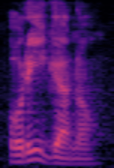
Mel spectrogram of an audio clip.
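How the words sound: It is said with an Italian pronunciation. "in Italian, we actually say origano"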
